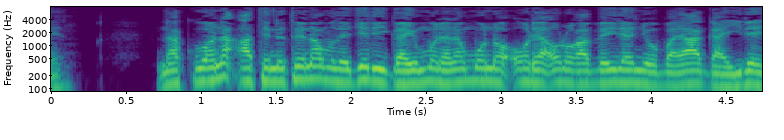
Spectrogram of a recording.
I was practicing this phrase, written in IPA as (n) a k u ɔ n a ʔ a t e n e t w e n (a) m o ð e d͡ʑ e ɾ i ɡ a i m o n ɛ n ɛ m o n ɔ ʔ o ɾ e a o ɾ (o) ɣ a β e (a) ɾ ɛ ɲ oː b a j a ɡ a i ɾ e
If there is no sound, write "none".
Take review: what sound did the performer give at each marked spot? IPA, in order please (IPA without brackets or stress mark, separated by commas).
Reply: n, a, o, i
